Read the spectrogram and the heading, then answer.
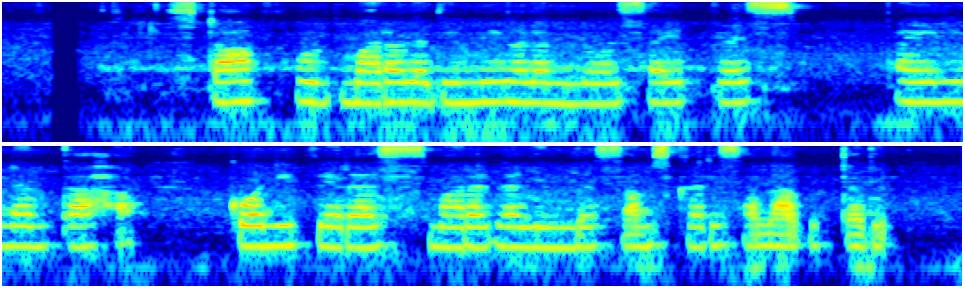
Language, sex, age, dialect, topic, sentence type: Kannada, female, 36-40, Coastal/Dakshin, agriculture, statement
